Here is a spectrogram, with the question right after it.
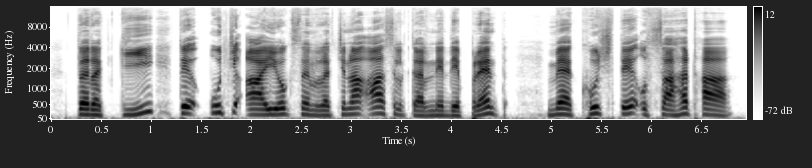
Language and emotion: Dogri, happy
